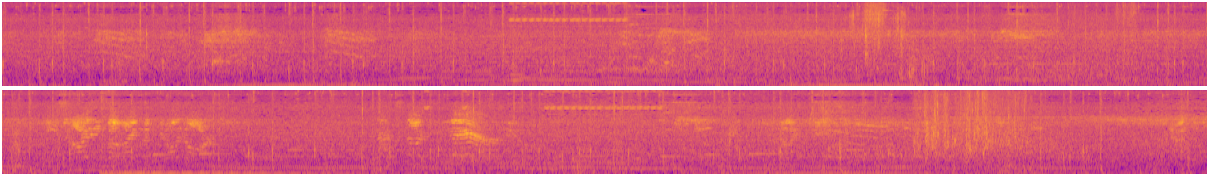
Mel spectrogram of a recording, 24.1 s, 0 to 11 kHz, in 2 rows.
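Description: Roach the horse galloping in The Witcher 3, a continuous run of hoofbeats with an occasional whinny, set against game music and ambience, moderately loud.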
